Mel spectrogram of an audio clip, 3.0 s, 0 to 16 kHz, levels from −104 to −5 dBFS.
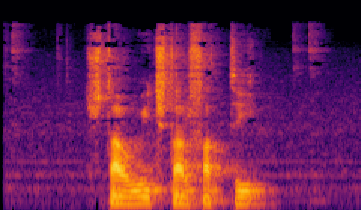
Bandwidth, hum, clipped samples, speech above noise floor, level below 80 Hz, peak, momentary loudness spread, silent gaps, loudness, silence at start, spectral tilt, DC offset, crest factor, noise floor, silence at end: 11.5 kHz; none; under 0.1%; 37 dB; -42 dBFS; -2 dBFS; 11 LU; none; -23 LUFS; 0.75 s; -3.5 dB/octave; under 0.1%; 24 dB; -59 dBFS; 0.8 s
